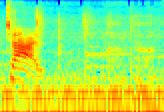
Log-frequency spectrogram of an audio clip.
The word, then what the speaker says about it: çay: Porque de hecho, la última parte, o sea, si sacamos la A y la K, es como se escribe T, que se pronuncia chay.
